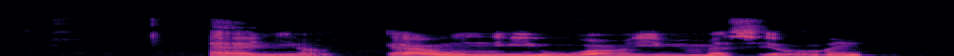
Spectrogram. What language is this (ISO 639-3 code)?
kab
